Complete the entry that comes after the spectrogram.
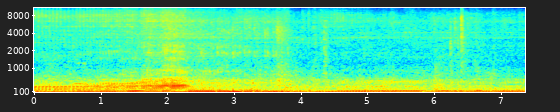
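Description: Drift cars' engines running at the start line, with a brief rising rev about two seconds in.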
